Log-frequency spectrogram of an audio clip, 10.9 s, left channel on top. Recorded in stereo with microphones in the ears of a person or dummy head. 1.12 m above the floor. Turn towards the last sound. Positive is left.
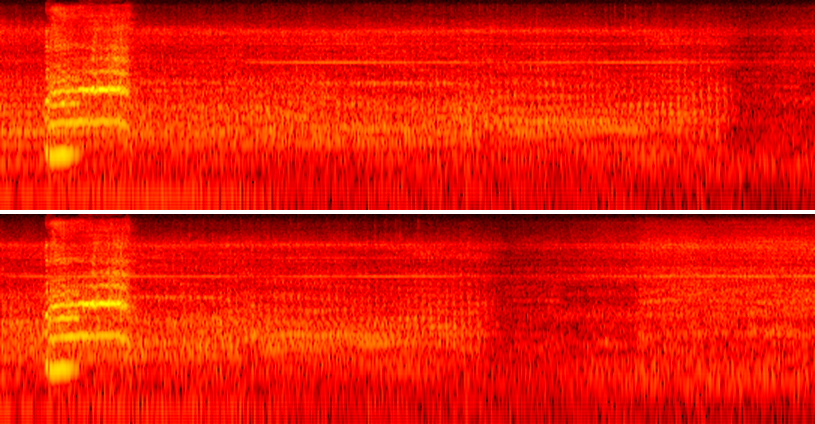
turn(degrees=0)  # may be behind; listen again after turning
